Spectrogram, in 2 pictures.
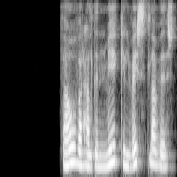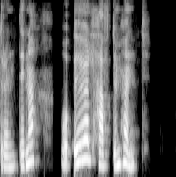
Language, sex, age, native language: Icelandic, female, 30-39, Icelandic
